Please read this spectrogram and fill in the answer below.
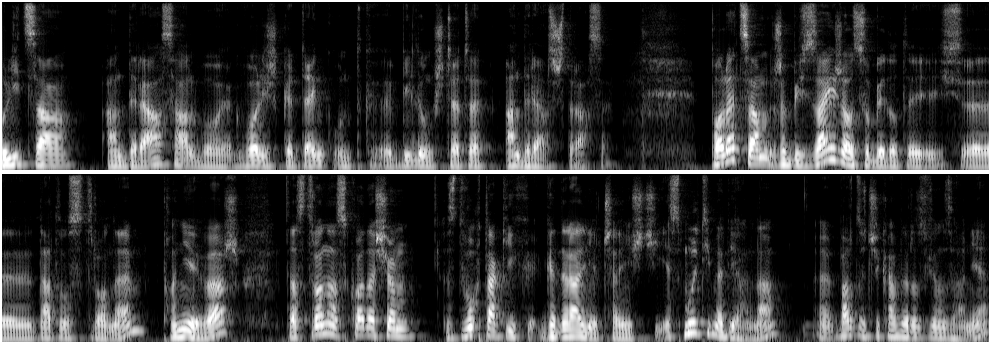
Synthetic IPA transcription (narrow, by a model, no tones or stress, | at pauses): ulʲit̪sa | and̪ɾɛasaa̰lbɔjaɡvɔlʲiʐɡɛd̪ɛŋkṵnt̪bʲild̪ɔ̃ŋkʂtɛtɛʔand̪ɾɛasʂt̪ɾa̰sɛ | pɔlɛt̪samʐɛbɘʑzajʐawsɔbʲjɛd̪ɔt̪ɛ̰jnat̪ɔ̃w̃st̪ɾɔnɛpʰɔɲɛvaʂt̪ast̪ɾɔnaskwad̪aɕɛ | zd̪vuxt̪akʲiɣɡɛnɛɾalɲɛt͡ʂɛ̃w̃ɕt͡ɕḭjɛst̪mult̪ʲimɛd̪jalnabaɾdzɔt͡ɕɛkavɛɾɔzvʲjɔ̃w̃zaɲɛ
